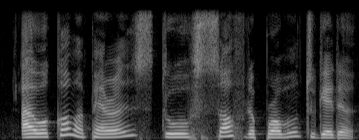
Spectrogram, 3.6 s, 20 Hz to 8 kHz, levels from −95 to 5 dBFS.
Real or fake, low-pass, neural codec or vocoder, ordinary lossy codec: real; 7.2 kHz; none; none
